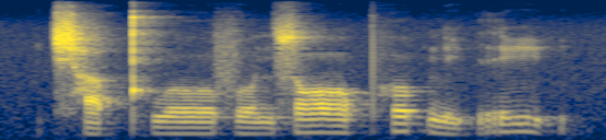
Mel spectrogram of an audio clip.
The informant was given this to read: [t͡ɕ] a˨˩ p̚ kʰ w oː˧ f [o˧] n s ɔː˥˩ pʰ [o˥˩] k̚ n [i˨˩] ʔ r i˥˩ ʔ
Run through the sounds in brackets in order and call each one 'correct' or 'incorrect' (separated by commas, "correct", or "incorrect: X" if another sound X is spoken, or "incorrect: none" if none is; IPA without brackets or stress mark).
incorrect: t͡ɕʰ, correct, correct, correct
